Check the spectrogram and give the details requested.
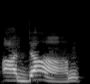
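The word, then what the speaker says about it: Ἀδάμ: Notice the next one, Adam. Smooth breather or rough breather? All right, that's going to be a smooth breather, and therefore Adam, the word for Adam, is the proper pronunciation.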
